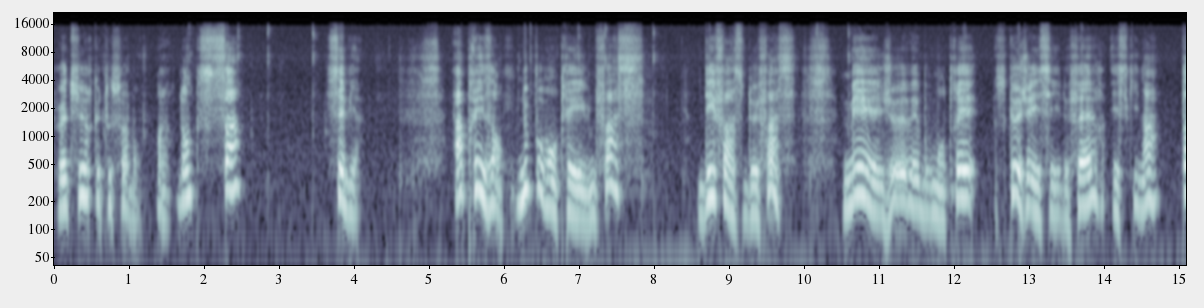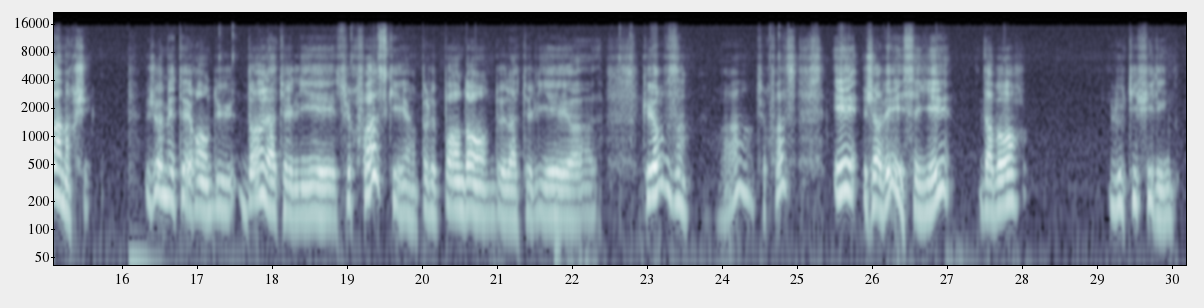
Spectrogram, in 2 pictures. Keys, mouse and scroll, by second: 0.2-1.7 scroll down 3, 1.7-2.4 drag, 3.4 right click, 6.2 click, 7.3 right click, 17.2 click, 18.9 click, 22.5 click, 24.5 click.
